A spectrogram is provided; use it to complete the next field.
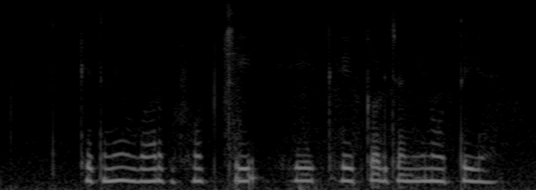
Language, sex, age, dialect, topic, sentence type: Hindi, female, 18-24, Marwari Dhudhari, agriculture, question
